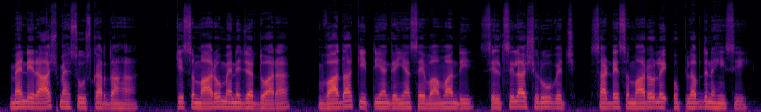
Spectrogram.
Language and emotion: Punjabi, sad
